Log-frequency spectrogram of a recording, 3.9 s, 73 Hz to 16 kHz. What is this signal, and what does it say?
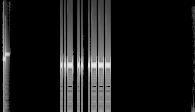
Morse code, heard as a keyed tone, about 34 wpm, 700 Hz. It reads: UIJ
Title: USA Call Sign Postfixes - 3 Letters 35wpm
